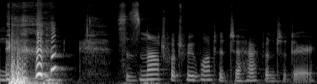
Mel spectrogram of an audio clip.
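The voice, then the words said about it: Weak put-on German accent. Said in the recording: “Was that your German accent? ... I can't do German. ... you did it for a second, and now you've lost it.”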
